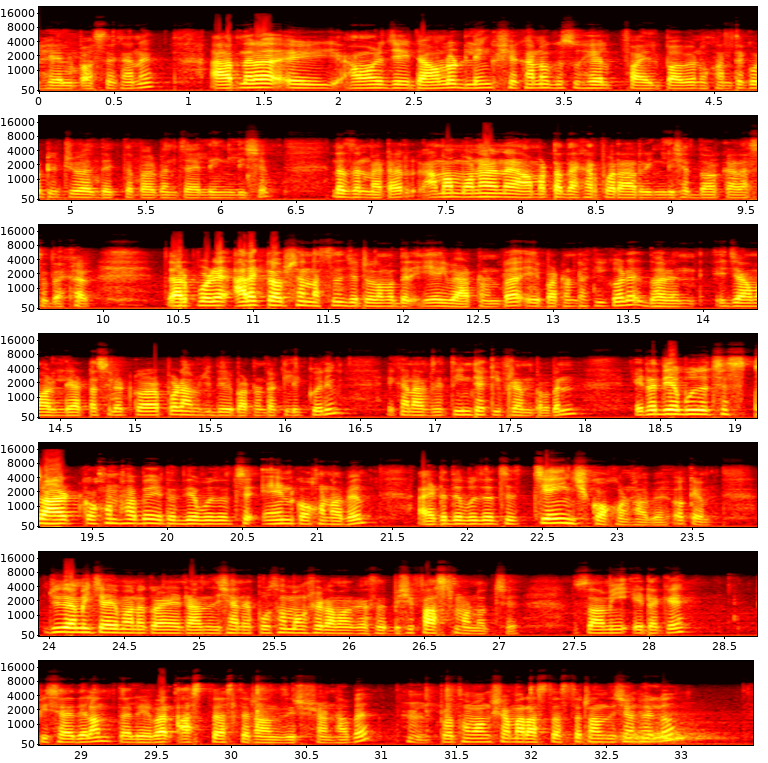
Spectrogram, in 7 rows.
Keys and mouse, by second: 7.4 click, 8.8 click, 11.7 click, 15.7 click, 24.6 click, 27.7 click, 29.0 click, 30.5 space, 31.1 click, 31.1 space.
